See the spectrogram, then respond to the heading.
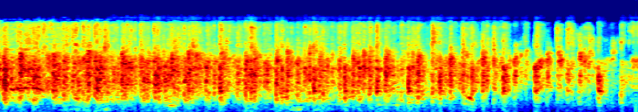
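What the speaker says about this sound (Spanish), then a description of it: "vamos a darles un fuerte aplauso" An audience at a book presentation gives sustained, dense applause, close and loud, with many hands clapping steadily for several seconds before it thins out slightly at the end.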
